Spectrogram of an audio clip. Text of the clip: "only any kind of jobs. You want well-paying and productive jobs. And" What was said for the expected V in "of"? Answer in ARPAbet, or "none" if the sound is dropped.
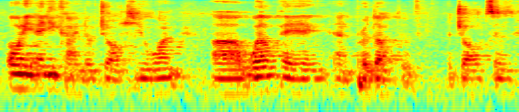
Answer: V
